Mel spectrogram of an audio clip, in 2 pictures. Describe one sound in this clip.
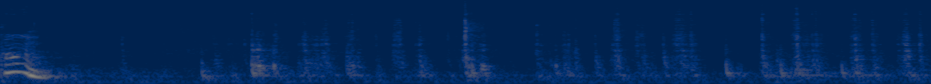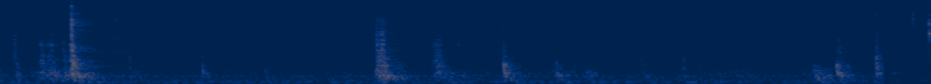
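Soft clicks and taps come from fingers handling a sewing machine.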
